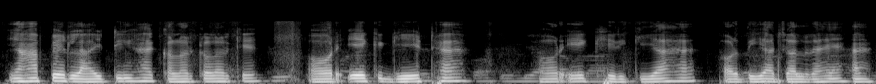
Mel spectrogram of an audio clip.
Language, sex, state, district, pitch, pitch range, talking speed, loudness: Hindi, male, Bihar, West Champaran, 135 Hz, 130-145 Hz, 135 wpm, -14 LUFS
